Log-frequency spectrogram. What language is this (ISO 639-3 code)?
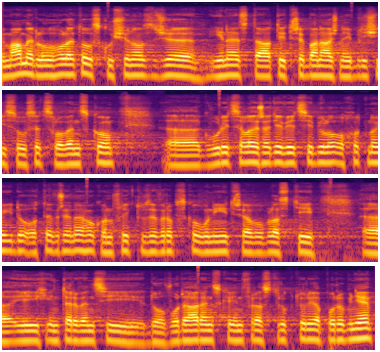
ces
